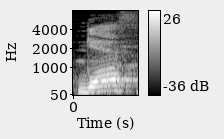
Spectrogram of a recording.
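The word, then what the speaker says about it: guess: ऐसे ही हम देखते हैं साइलेंट यू, यू कब साइलेंट रहता है, देखो GAURD गार्ड, अब इसको गार्ड पढ़ते हैं, गार्ड यानी रक्षक, गैस, गैस यानी अनुमान लगाना, तो इसमें यू साइलेंट है।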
